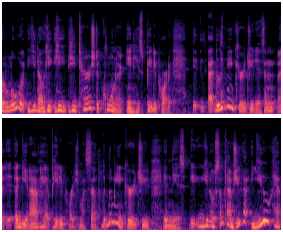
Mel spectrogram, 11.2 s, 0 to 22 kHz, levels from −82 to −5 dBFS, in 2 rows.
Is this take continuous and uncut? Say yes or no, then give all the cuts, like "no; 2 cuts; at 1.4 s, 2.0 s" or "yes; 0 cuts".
yes; 0 cuts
